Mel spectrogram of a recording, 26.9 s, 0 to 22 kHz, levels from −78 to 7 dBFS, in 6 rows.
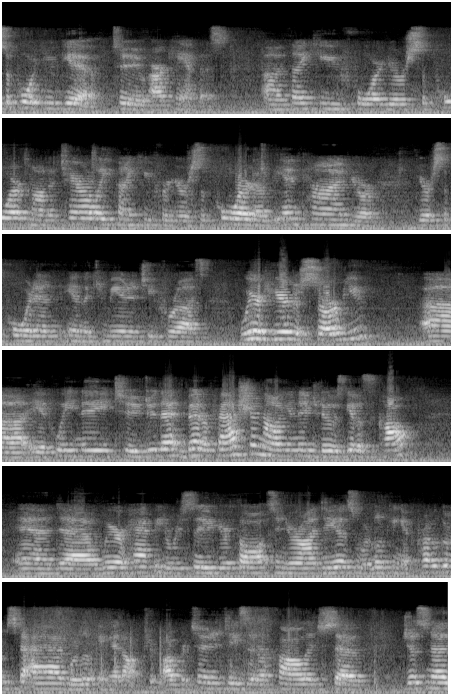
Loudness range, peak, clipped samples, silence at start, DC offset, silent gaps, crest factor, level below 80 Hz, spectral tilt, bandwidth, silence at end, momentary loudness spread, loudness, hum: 5 LU; 0 dBFS; under 0.1%; 0 s; under 0.1%; none; 12 dB; -28 dBFS; -4.5 dB/octave; 10 kHz; 0 s; 11 LU; -13 LUFS; none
